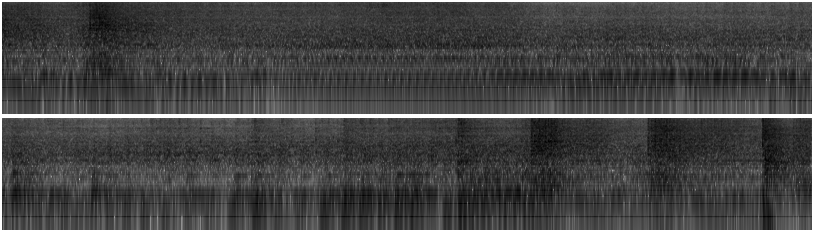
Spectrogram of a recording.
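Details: Small single-cylinder kart engine with torque converter, started with a starter box; spins up and settles into a steady, even buzz with crisp blips; healthy.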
